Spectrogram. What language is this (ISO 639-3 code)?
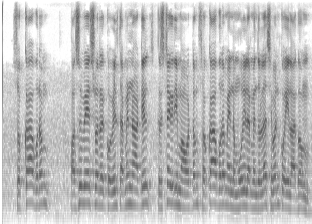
tam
